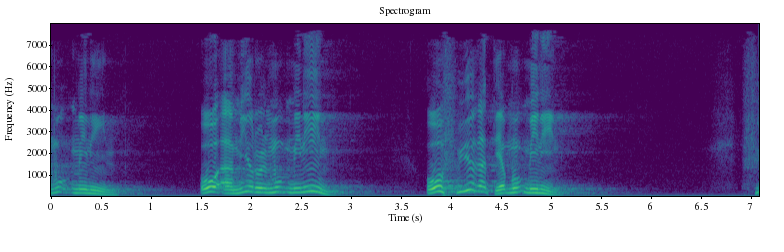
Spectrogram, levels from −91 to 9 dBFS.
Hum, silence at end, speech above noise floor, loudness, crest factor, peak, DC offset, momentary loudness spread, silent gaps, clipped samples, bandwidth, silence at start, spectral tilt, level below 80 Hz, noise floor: none; 0 s; 45 dB; -26 LUFS; 18 dB; -10 dBFS; 0.3%; 14 LU; none; under 0.1%; 8 kHz; 0 s; -7 dB/octave; -62 dBFS; -70 dBFS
